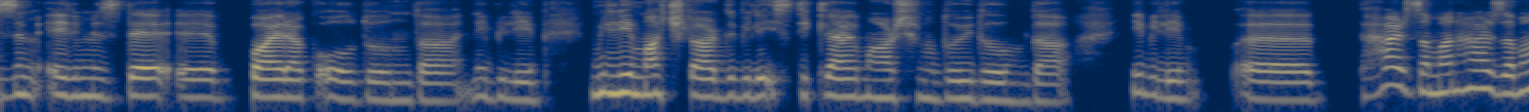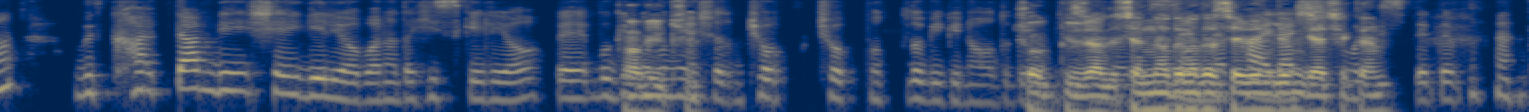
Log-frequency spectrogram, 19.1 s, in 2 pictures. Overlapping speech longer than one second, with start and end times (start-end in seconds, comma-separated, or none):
15.9-18.3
